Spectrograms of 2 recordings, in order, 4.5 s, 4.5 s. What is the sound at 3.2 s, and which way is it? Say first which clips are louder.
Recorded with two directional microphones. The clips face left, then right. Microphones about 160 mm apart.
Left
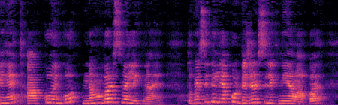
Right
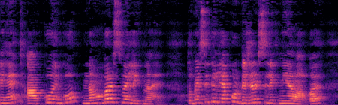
A woman's voice: left 2 dB; 20° left (ahead or behind).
